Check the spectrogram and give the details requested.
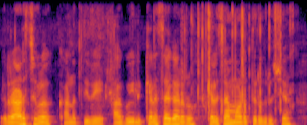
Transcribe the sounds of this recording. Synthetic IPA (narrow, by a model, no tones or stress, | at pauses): ɾaːɽɐsɐɡɐɭɐkaːɳut̪ːiːʋehaːɡuilːikɛlɐsɐɡaːɾɐɾukɛlɐsɐmaːɽut̪ːiɾod̪ɾuʂjɐ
